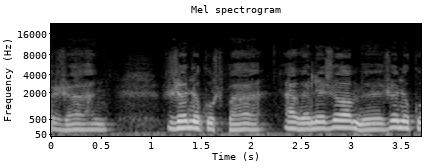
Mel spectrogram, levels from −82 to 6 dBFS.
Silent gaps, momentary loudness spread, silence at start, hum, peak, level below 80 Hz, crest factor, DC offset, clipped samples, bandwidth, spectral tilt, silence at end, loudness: none; 11 LU; 0 s; none; -6 dBFS; -44 dBFS; 14 dB; under 0.1%; under 0.1%; 10 kHz; -8 dB/octave; 0 s; -20 LUFS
